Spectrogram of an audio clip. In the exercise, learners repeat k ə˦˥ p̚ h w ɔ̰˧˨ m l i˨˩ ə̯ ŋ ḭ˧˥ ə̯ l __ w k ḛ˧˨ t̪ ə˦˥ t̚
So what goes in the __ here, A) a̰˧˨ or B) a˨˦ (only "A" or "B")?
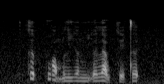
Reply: A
